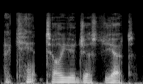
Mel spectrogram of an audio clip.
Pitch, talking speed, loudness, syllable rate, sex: 100 Hz, 250 wpm, -18 LUFS, 4.6 syllables/s, male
